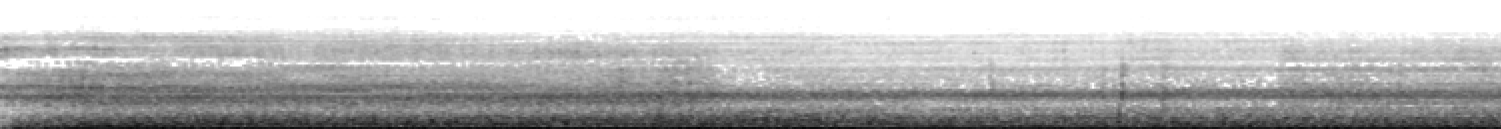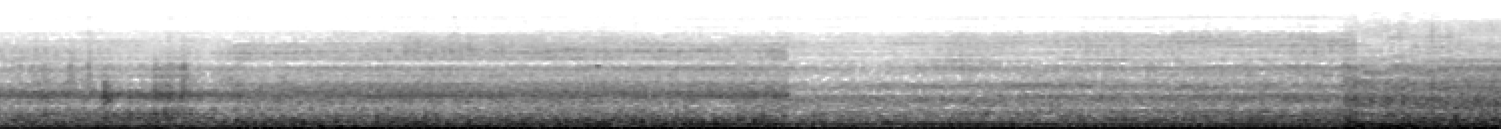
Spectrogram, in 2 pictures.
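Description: Bulldozer's diesel engine running at a steady pitch, a loud low drone.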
